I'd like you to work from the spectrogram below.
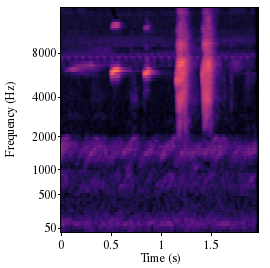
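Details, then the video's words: Brief pair of shrill, high notes from a blue-crowned hanging parrot, its cap-cap, kiak-kiak and crap-crap call types, preceded by two fainter thin whistles, with a constant whine in the background. "Trio Cap²/Kiak²/Crap² Semakin Gacor"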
